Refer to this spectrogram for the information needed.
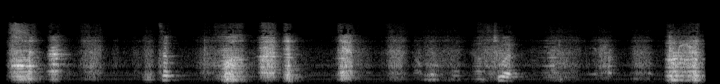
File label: radio fm slow tuning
